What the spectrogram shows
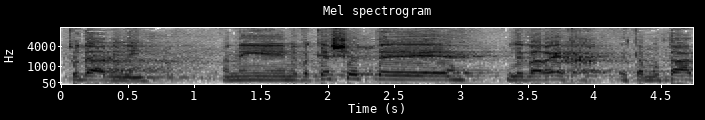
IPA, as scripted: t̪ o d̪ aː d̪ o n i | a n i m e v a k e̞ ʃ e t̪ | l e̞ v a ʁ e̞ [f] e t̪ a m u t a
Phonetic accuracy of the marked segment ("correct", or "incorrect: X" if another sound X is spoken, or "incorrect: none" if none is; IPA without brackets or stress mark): incorrect: χ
